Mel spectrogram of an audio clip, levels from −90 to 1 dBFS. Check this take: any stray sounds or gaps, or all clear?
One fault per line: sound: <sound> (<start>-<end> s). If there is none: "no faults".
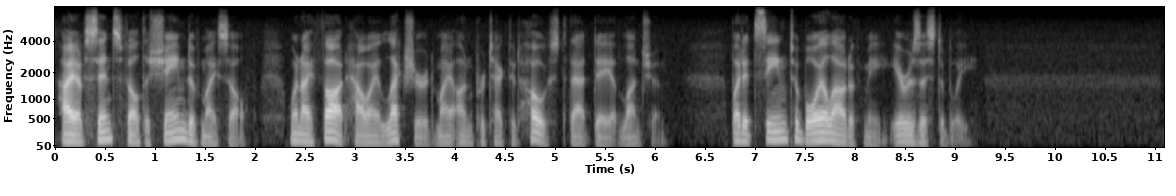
no faults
